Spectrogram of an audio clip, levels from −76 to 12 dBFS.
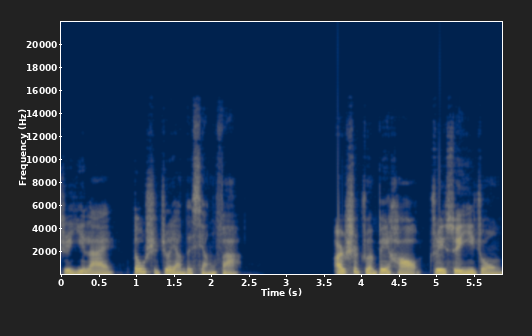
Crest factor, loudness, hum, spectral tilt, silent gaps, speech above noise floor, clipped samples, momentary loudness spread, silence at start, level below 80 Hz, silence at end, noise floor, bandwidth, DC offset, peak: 16 dB; -16 LUFS; none; -5.5 dB/octave; none; over 75 dB; under 0.1%; 7 LU; 0 s; -46 dBFS; 0 s; under -90 dBFS; 14.5 kHz; under 0.1%; 0 dBFS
